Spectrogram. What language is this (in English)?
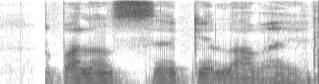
Magahi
